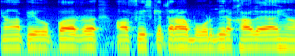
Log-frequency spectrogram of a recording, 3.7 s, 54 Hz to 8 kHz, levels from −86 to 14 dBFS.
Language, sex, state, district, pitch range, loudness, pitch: Hindi, male, Haryana, Charkhi Dadri, 120-125 Hz, -15 LUFS, 120 Hz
